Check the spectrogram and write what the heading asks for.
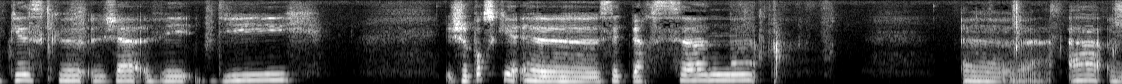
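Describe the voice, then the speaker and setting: A middle-aged woman talks slowly through a casual card-deck review at home. Her voice sits low and mellow, and she stops and starts with many fillers. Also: slight background noise. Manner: hesitant, full of "euh" fillers and restarts. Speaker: tarot and oracle card vlogger. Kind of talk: casual unboxing and review chat.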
